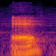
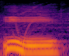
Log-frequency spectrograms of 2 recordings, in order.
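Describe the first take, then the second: First: The letter is said with a Japanese 'eh' vowel. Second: The letter is said with an English 'ee' vowel. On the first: "The Japanese version of E" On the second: "if you pronounce it E, they think you mean I"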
